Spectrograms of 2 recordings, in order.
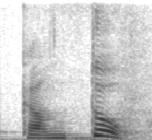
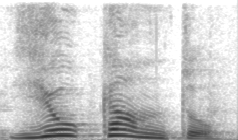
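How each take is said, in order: First: Cantó stressed on the final TÓ; "cantó" with a strong last syllable. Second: Canto stressed on CAN; slow "yo canto", leaning on CAN; stress on first syllable. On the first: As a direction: push the end of cantó, can-TÓ. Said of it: "donc accent sur le O". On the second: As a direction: hit CAN in canto, let to drop. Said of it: "différencié de el gallo cantó". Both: Shown as a demonstration.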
